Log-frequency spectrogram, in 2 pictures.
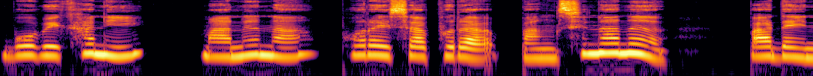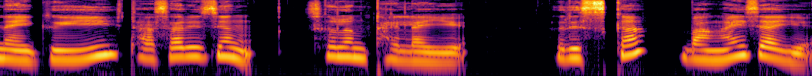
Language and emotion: Bodo, neutral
